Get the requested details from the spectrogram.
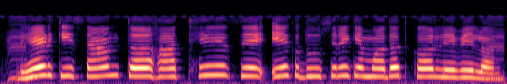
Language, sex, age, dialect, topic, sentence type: Bhojpuri, female, 18-24, Northern, agriculture, statement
